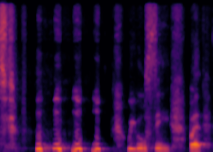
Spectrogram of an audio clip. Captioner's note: laughs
